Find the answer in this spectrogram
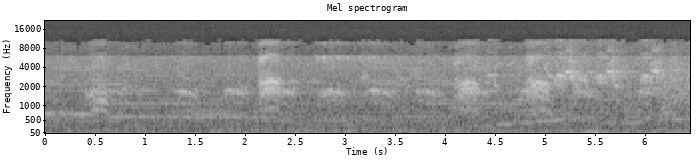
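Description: Birds calling: a string of short, repeated calls, about two a second, fairly faint over a light background hiss.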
